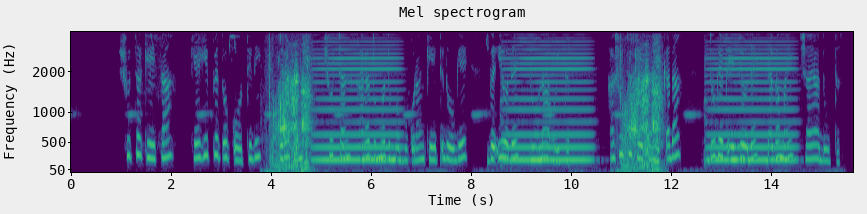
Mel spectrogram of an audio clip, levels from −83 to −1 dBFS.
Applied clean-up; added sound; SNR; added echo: none; Dog + Bowed string instrument; -2 dB; none.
